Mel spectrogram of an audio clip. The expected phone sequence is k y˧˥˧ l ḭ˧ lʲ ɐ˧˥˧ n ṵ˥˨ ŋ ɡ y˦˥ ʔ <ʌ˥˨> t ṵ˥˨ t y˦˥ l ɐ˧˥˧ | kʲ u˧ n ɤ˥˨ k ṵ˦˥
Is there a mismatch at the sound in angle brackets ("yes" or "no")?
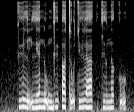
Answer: no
